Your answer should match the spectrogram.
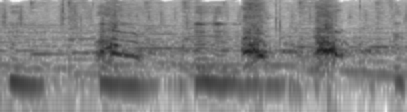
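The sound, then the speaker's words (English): The dog Scraps, a deceased childhood pet given back as bones, barks three times in short, yappy bursts spaced about half a second apart, clear, over a steady low hum in the background. “Her wedding present to him is the bones of his deceased childhood pet. Scraps. My dog Scraps.”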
